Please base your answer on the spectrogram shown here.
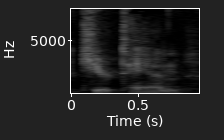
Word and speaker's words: kirtan: It looks like it's written kirtan, but it's actually, the pronunciation is kirtan.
